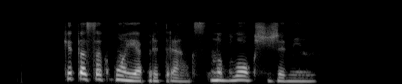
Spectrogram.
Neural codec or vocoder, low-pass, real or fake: autoencoder, 48 kHz, 32 numbers a frame, DAC-VAE, trained on Japanese speech; 7.2 kHz; fake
